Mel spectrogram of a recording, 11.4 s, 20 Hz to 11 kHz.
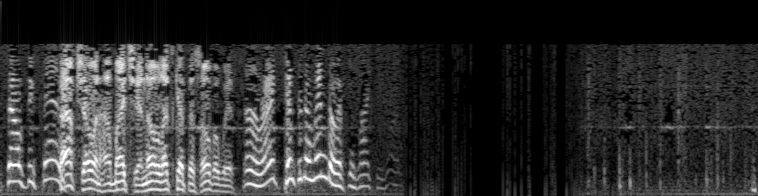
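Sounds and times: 
dense steady wash of noise: 0.0s - 6.0s, 8.6s - 11.3s
speech: 0.1s - 5.9s
horse hooves clip-clopping: 8.7s - 11.3s.

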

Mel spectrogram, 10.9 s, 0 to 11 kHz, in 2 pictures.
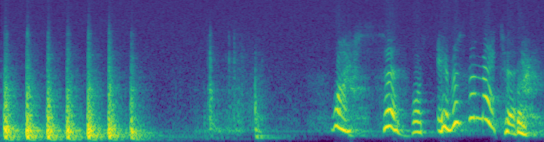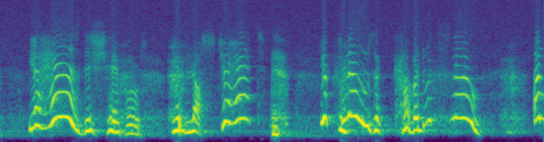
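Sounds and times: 
heavy knocking on a door: 0.0s - 1.6s
speech: 4.1s - 10.3s.

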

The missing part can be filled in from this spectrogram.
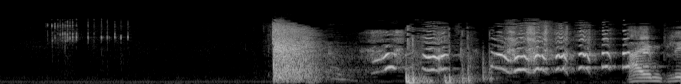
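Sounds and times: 
loud gunshot at a dinner: 2.7s - 3.4s
laughter: 3.6s - 6.8s.

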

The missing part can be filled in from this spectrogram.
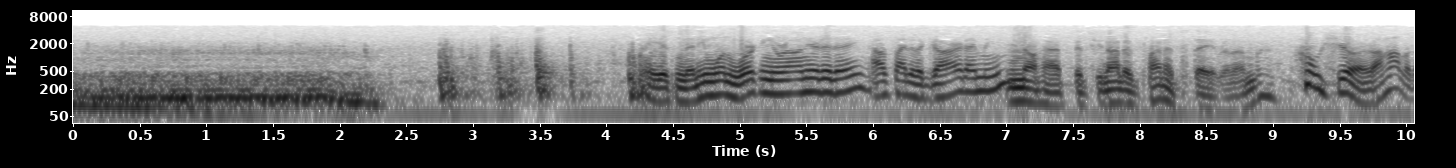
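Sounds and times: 
car engine rumbling: 0.0s - 4.7s
short clunks: 2.1s - 4.6s
speech: 4.4s - 10.0s.

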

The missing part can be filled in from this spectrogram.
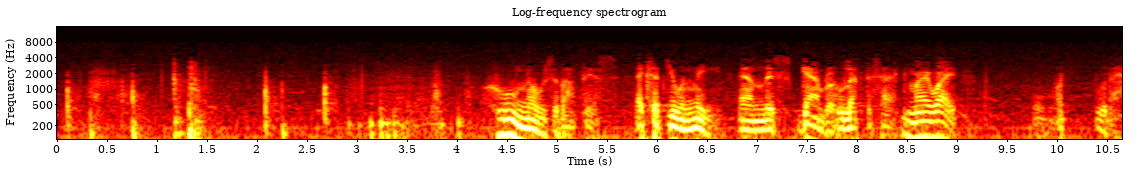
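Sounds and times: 
shuffling footsteps: 0.0s - 4.4s
door shut with a soft thud: 1.2s - 1.6s
speech: 4.4s - 9.2s, 9.8s - 10.6s.

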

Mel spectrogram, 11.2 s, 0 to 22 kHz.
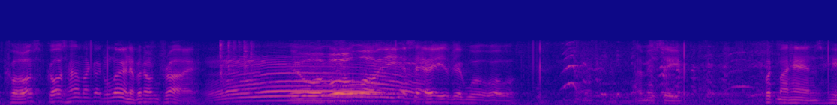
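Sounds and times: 
speech: 0.2s - 4.3s, 5.5s - 7.0s, 8.5s - 9.3s, 10.2s - 11.1s
cow mooing in a barn before morning milking: 2.8s - 5.8s
laughter: 7.5s - 10.4s.

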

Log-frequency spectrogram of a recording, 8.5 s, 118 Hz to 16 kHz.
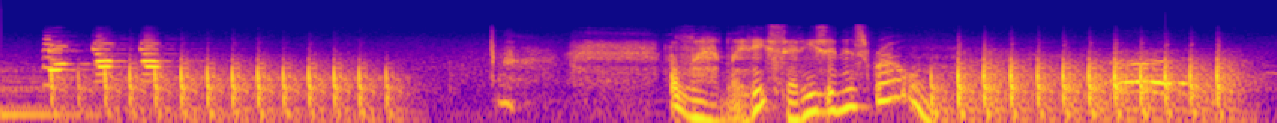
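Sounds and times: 
firm knocks on the door of a man's room: 0.3s - 2.8s, 6.1s - 8.4s
speech: 4.6s - 6.5s.

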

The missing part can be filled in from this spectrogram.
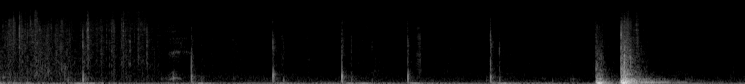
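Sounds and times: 
hand thumping on the cabinet of an old faltering radio set: 5.9s - 6.6s.

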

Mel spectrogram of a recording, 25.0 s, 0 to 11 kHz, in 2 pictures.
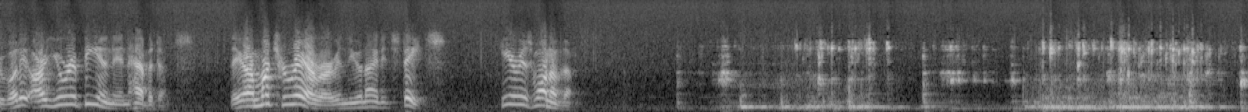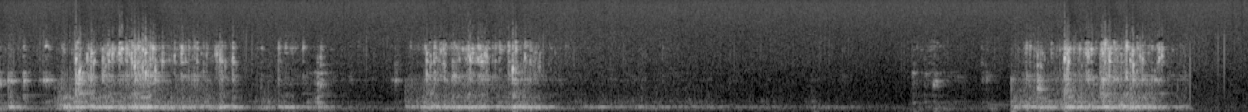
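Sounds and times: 
speech: 0.0s - 5.8s
water gurgling through an ordinary pipe: 6.7s - 24.5s
deep hum: 6.8s - 24.4s.

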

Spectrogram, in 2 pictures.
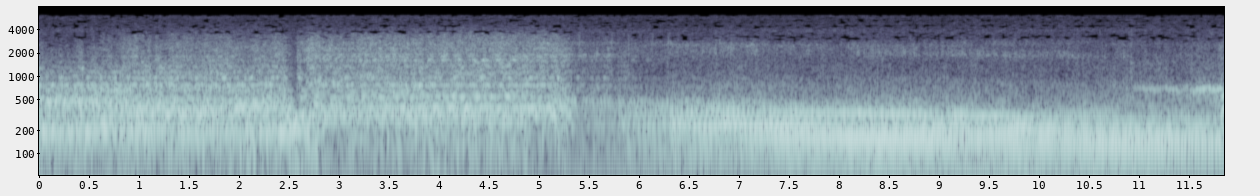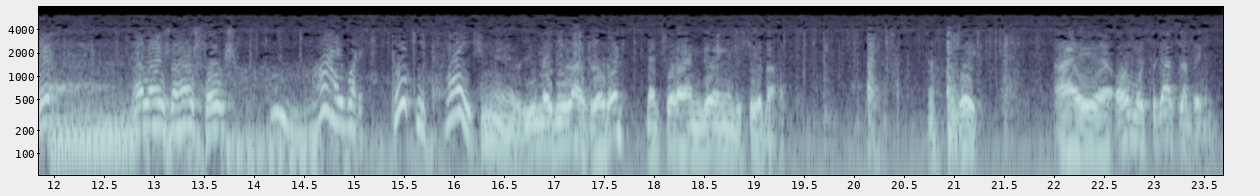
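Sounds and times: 
car engine driving steadily: 0.0s - 23.6s
speech: 13.5s - 13.9s, 14.6s - 19.4s, 21.1s - 21.4s, 22.0s - 23.6s.

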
